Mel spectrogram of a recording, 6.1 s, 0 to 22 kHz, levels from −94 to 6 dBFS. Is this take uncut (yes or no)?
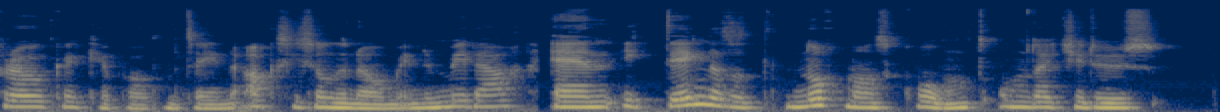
no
